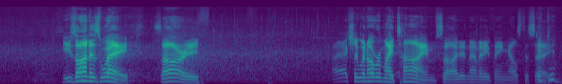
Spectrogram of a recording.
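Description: A man speaks animatedly into a microphone over a loudspeaker in a large hall.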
